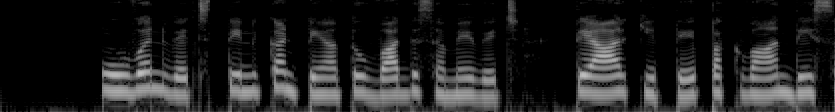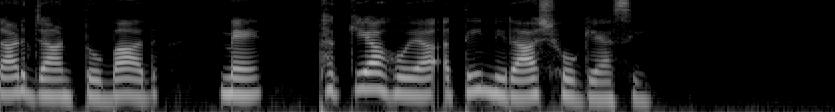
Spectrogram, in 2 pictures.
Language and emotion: Punjabi, sad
